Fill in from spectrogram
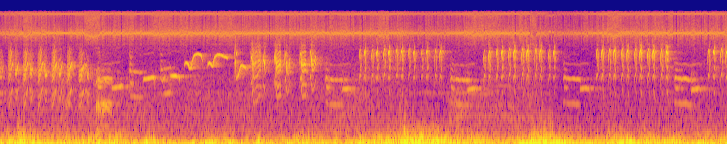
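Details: Icterine warbler turning up in early July, song mimicking other birds: varied whistles, rising and falling slurred notes and buzzy, rattling bursts in quick succession, with constant low rumbling noise beneath.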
